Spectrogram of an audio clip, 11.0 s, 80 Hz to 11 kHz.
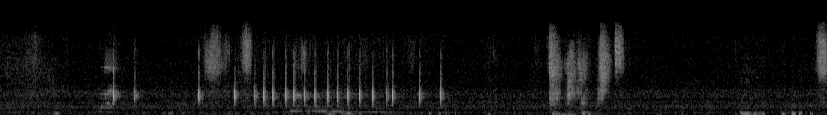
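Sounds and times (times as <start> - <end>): touchscreen keyboard clicks: 2.7 - 6.0.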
